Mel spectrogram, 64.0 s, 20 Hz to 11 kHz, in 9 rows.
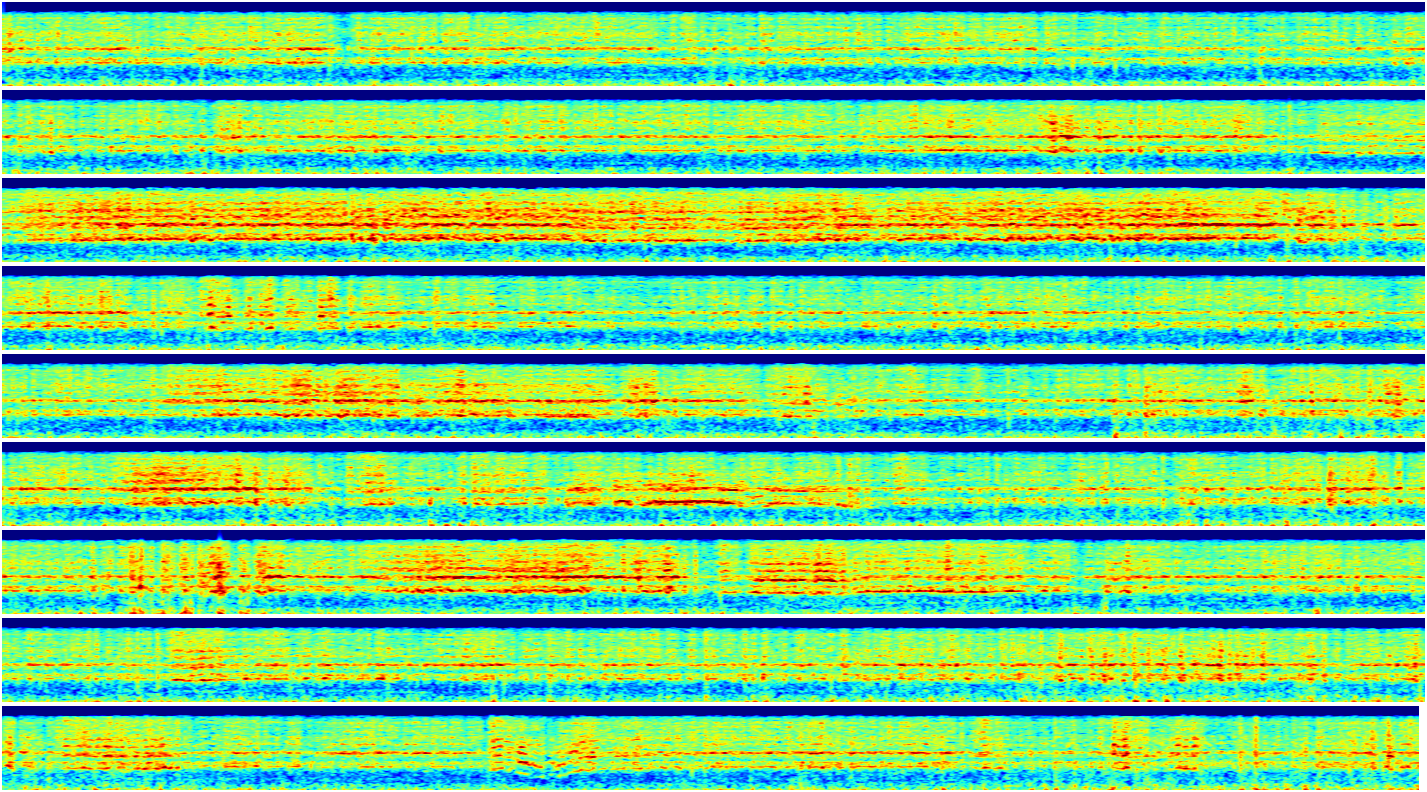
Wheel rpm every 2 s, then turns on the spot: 230, 230, 230, 230, 230, 230, 230, 200, 190, 200, 220, 230, 230, 230, 230, 220, 230, 230, 230, 230, 230, 240, 230, 220, 230, 230, 230, 230, 230, 220, 210, 220.
none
